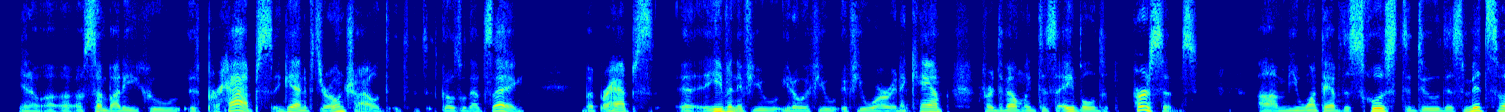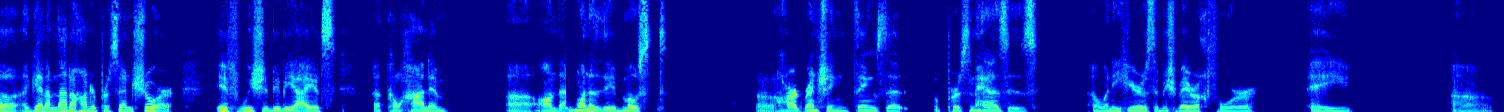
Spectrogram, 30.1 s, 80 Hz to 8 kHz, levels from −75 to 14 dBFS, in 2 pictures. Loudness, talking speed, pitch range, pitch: -30 LUFS, 170 wpm, 100-125 Hz, 110 Hz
